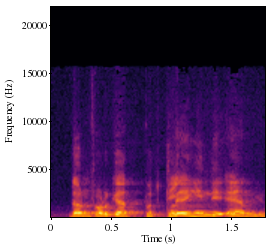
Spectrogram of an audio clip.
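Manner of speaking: ordinary talk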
